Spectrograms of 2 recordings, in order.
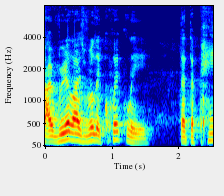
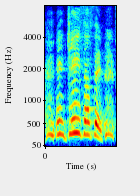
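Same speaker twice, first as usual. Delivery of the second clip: high-pitched reenacted prayer shout; mock high yell of a panicked prayer; raised voice; 11 semitones higher than usual. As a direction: imitate praying with a raised, urgent voice. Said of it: "So I started raising my voice".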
